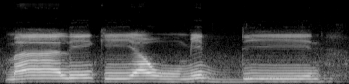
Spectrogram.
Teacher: diperhatikan di mimnya ya mimnya panjang dua ketukan 2 harokat lalu huruf Dal juga ada tasydid itu berarti ditekan dan ditahan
